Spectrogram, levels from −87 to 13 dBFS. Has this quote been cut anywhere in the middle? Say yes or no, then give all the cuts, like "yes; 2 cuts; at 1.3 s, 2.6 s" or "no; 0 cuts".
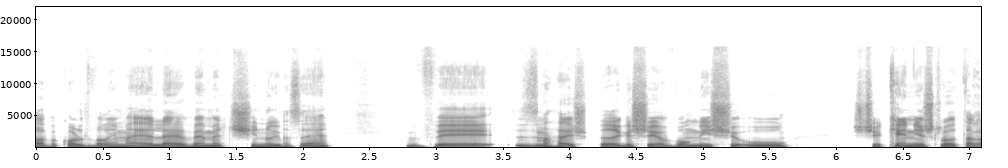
yes; 4 cuts; at 1.2 s, 1.9 s, 3.8 s, 4.1 s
